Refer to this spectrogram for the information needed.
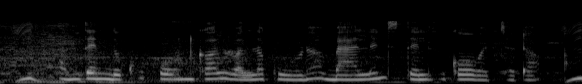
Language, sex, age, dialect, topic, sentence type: Telugu, female, 18-24, Southern, banking, statement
